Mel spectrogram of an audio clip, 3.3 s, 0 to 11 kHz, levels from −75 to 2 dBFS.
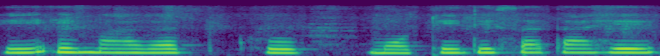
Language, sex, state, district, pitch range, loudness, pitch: Marathi, female, Maharashtra, Gondia, 220-230 Hz, -16 LUFS, 225 Hz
